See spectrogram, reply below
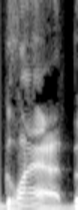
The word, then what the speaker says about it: GLAAD: The name of the organization is pronounced GLAAD, but it's spelled G-L-A-A-D.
